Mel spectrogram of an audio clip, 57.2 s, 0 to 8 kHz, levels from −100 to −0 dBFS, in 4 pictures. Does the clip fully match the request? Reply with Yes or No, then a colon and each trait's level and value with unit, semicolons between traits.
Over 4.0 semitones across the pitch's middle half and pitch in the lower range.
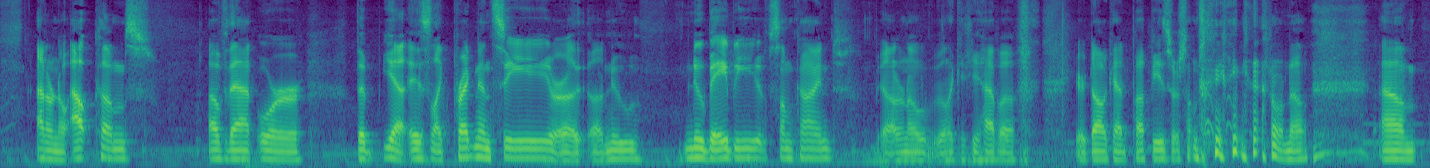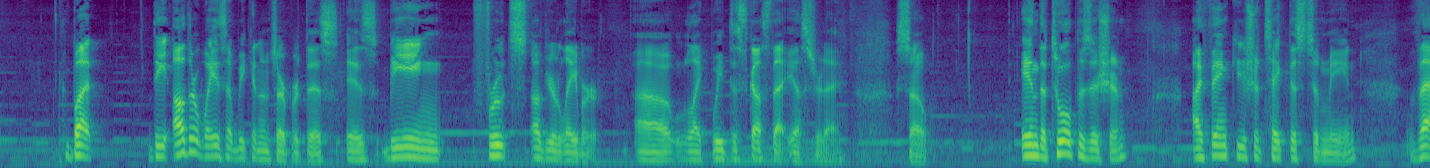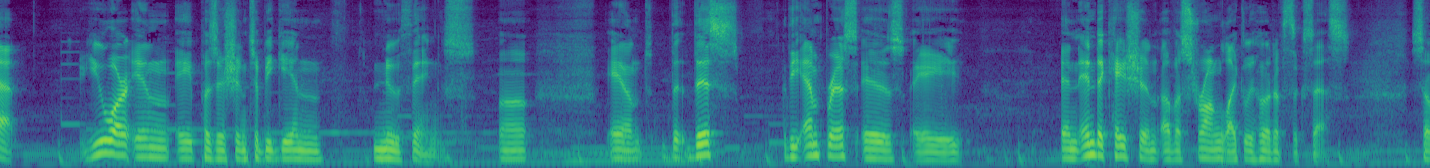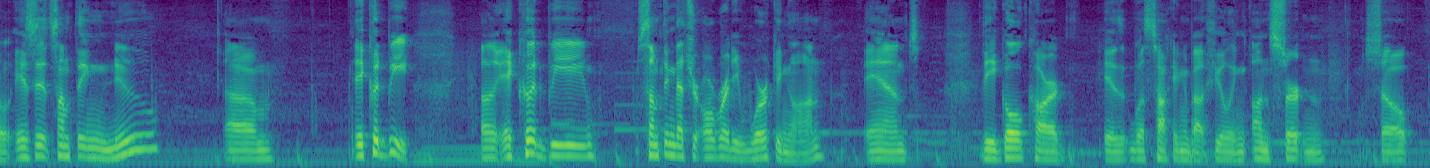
Yes: average, 4.4 semitones; low, 110 Hz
